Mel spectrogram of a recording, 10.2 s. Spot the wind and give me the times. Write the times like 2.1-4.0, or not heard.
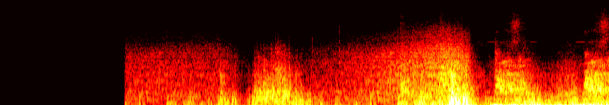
2.0-10.1.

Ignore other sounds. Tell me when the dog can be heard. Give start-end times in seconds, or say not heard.
6.7-10.1.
